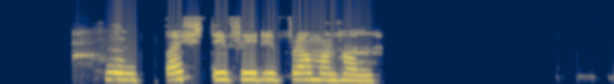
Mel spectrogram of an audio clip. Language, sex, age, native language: Icelandic, male, 6, Icelandic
